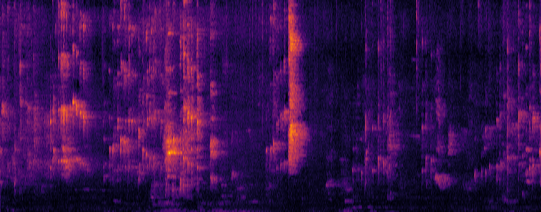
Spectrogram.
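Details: Budgerigars at food time give scattered high chirps and squeaky warbles amid low clinks and thuds, the calls thinning out toward the end.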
